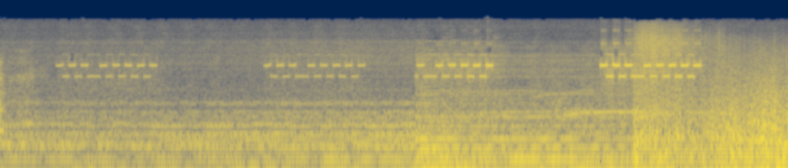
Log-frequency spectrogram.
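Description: Electronic telephone ringing in a rapid two-tone trill, four rings of about a second each with short gaps between them. A steady low drone sits underneath and grows louder about four seconds in and again about six seconds in.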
